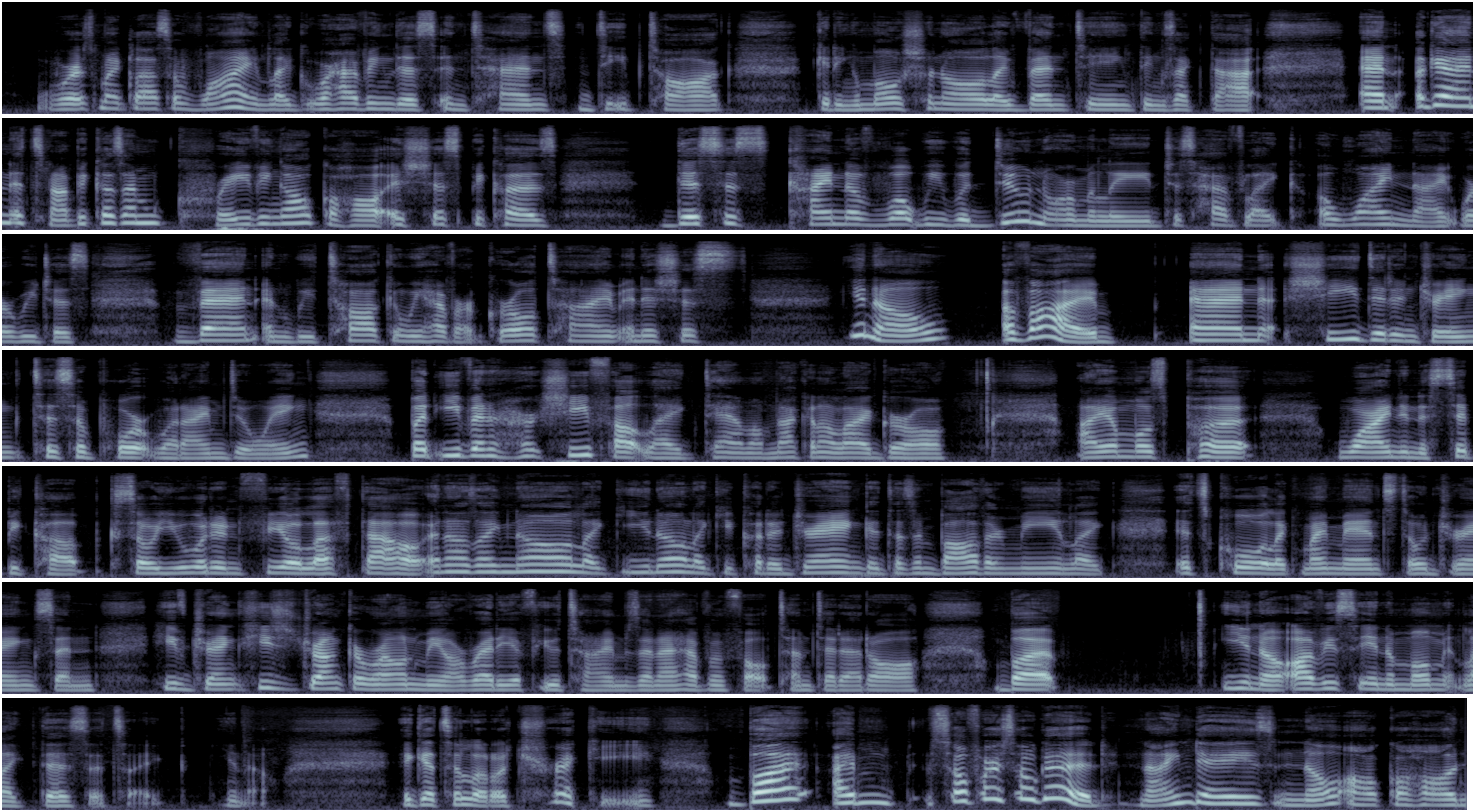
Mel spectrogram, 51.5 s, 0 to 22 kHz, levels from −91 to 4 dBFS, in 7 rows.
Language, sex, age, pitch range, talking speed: English, female, 20-39, 170-215 Hz, 200 wpm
